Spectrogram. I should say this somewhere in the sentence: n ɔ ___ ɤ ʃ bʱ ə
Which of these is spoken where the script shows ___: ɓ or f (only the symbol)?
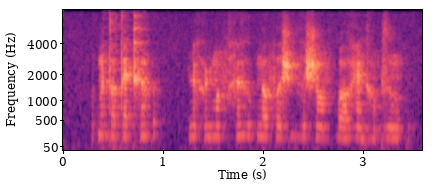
f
